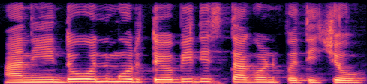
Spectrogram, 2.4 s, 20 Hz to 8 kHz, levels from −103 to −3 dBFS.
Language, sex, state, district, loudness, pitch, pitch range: Konkani, female, Goa, North and South Goa, -15 LUFS, 220 Hz, 205-250 Hz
